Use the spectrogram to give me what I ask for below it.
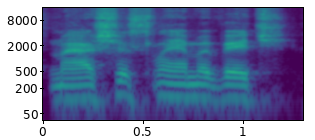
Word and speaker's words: Masha Slamovic: I believe it's the Friday night with GCW against Masha Slamovic. I'm not sure if I'm pronouncing her name right. – Yes, Masha Slamovic.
